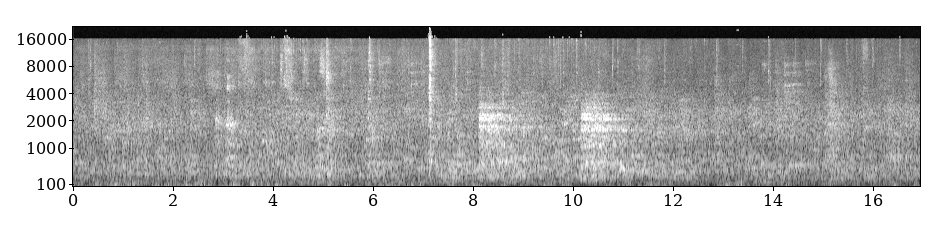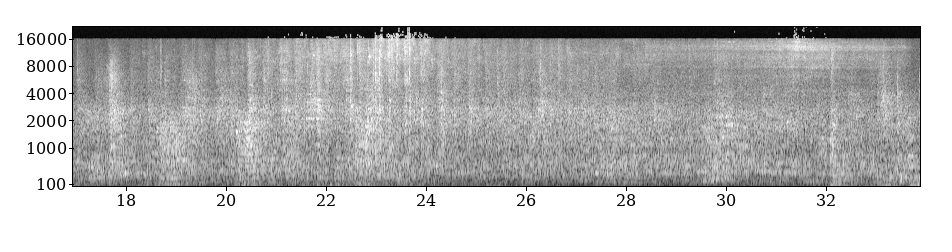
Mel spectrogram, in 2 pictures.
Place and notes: Sankt Pauli-Elbtunnel, Deutschland, Allemagne - Elbtunnel
Sankt-Pauli-Elbtunnel. The tunnel establishes the link below the Elb river. The tunnel is mostly cycleable and pedestrian. Sound of the lifts, and crossing all the tunnel by feet.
